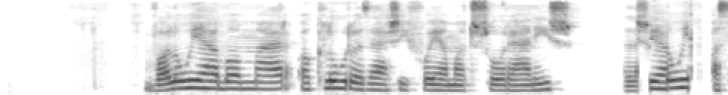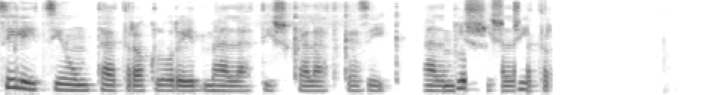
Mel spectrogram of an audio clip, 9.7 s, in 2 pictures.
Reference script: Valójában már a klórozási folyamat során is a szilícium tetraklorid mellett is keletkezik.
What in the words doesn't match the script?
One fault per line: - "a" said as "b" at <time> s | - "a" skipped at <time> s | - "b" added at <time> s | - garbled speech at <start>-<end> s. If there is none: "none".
- garbled speech at 4.2-4.7 s
- garbled speech at 7.7-8.5 s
